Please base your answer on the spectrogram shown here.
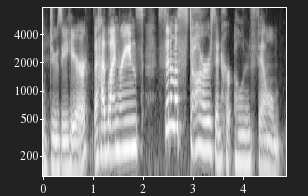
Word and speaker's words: Sinema: here the headline reigns cinema stars in her own film init dowd writes the arizona senator's name is pronounced cinema and it is apt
